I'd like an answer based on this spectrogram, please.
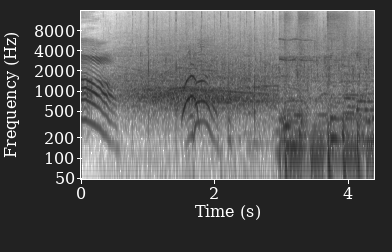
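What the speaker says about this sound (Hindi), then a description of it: "एक बार गोविंदा सर के लिए जोरदार तालियां।" A studio audience on The Kapil Sharma Show applauds to welcome Govinda, steady clapping and cheers mixed under bright swooping musical tones and a rhythmic backing beat.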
